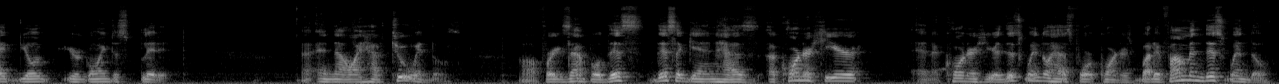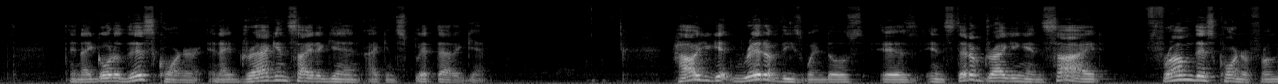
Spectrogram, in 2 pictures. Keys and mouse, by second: 15.3-18.8 drag.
